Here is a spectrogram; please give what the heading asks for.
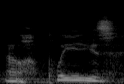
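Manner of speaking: put-on a touch of a pleading old wolf. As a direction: beg for the house. Wolf begs rabbit for house.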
